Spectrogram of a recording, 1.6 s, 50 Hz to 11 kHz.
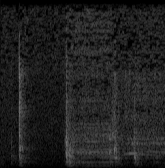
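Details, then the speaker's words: JVC HR-J756MS VHS recorder from 1998 that had been left out in the water, playing a cassette. It makes scattered clicks and clunks with no steady spinning hum; the head drum seems to stop, suspected, not confirmed. "j'ai l'impression que ça la tête de lecture qui s'arrête on va vérifier ça de suite"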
